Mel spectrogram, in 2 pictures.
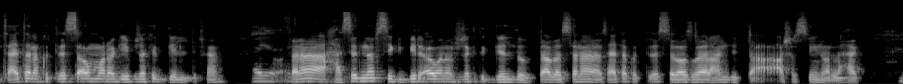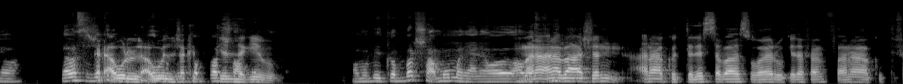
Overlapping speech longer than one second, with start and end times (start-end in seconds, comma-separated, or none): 10.0-11.7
